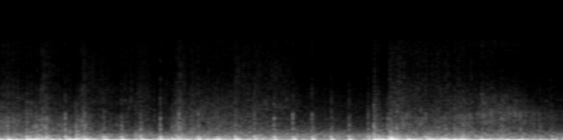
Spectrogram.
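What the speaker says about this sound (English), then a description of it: "Afghanskis and infantry opening up fire down here" Dense infantry gunfire crackles nonstop in Wargame Red Dragon, a thick, rumbling barrage of rapid shots and booms blending together at a steady loud level.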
